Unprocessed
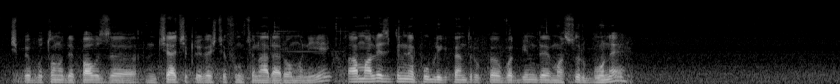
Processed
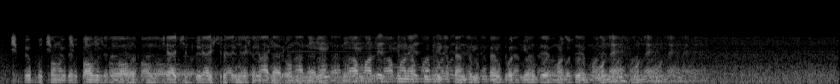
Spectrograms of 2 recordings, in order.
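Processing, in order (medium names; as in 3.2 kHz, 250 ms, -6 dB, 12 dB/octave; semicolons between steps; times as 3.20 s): transient shaper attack +5 dB, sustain -8 dB; reverse; compression 5:1, threshold -32 dBFS, peak gain reduction 20 dB; reverse; bouncing-ball echo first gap 350 ms, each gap 0.65×, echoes 5; resampled via 8 kHz; trim +3.5 dB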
